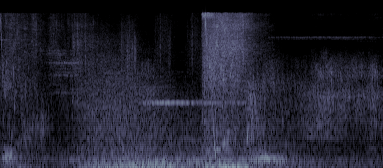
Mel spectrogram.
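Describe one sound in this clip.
Air rushes past in a loud whoosh while flying at speed.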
